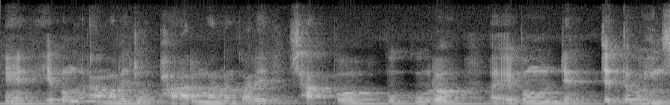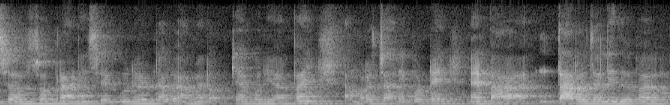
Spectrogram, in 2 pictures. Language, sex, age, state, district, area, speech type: Odia, male, 30-45, Odisha, Khordha, rural, spontaneous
